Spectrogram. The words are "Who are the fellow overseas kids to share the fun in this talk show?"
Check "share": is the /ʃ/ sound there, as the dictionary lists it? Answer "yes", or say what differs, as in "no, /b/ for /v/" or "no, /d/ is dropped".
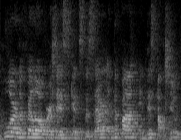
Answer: no, /s/ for /ʃ/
